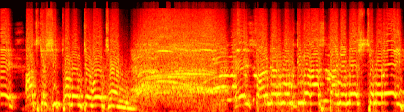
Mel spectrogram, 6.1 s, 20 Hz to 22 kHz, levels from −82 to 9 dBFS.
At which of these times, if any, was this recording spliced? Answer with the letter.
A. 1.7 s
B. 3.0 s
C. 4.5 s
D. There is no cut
D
